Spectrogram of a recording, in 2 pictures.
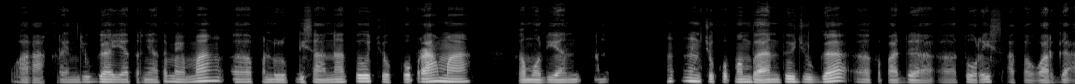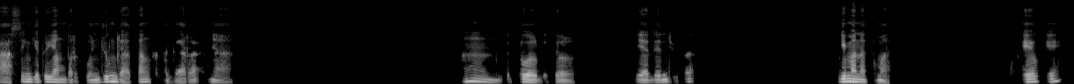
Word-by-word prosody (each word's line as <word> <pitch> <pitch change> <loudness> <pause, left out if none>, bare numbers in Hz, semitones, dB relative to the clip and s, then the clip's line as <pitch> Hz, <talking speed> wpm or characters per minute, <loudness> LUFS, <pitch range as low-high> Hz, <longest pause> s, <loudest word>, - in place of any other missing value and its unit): Wah 100 -3 -5
keren 110 -1 -9
juga 120 +1 0
ya 110 0 0
ternyata 110 +2 -6
memang, 130 +6 +3 0.2
eee, 115 0 -2
penduduk 110 -2 -2
di - - 0
sana 110 +2 -1
tuh 140 -1 +9
cukup 110 -1 0
ramah 135 -1 +6 0.4
kemudian 105 0 +1 0.3
eee, 110 +1 -12 0.6
heeh 155 +1 +1
cukup 120 -1 0
membantu 110 0 +4 0.2
juga, 130 +8 +5
eee, 110 -2 -6
kepada, 100 0 -2 0.3
eee, 100 0 -9
turis 110 +4 -2
atau 105 -1 -10
warga 100 +2 -2 0.2
asing 125 - -6
gitu 110 - -4
yang 110 -2 -1
berkunjung 100 +6 -2
datang 115 +6 -5
ke - - -18
negaranya. 95 +1 -9 2.3
Hmm, 125 -7 -2
betul 110 -2 +2
betul. 100 -2 -7 0.7
Ya 105 -1 -1
dan 105 +1 -3
juga 110 +6 -13 1.4
Gimana 130 -4 +5
tuh, 100 - -22
Mas? 90 - -10 1.2
Oke 115 +2 0
oke. 130 +4 -6
110 Hz, 120 wpm, -25 LUFS, 105-125 Hz, 2.3 s, tuh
